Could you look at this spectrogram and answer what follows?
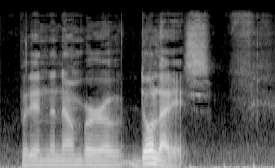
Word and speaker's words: dólar: Or you could say cuesta, put in the number of dólares. Dólar spelled with an accent on the O.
